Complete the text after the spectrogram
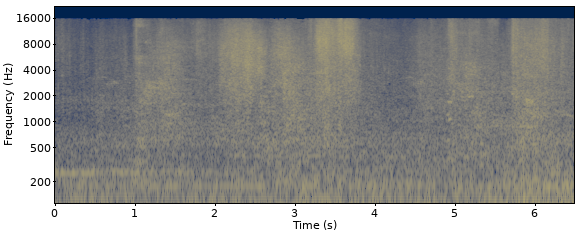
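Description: Fiery magic spells whoosh and crackle in a fight.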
